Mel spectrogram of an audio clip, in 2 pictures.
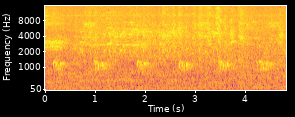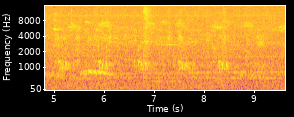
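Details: Blue-throated barbet calling in a long, steady series of short, rattling, mid-pitched notes spaced just under a second apart, with a brief drawn-out whistle in the middle and faint high birdsong behind.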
